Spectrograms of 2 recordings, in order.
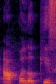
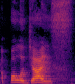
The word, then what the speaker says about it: apologize: aku atau Idol apologize sering dibacanya apologize itu bukan apologis gitu bukanya tapi apologize kalian bisa menirukan di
